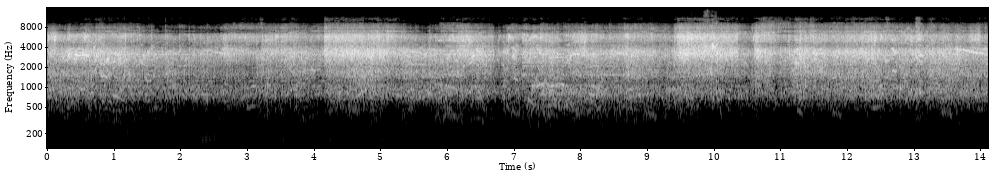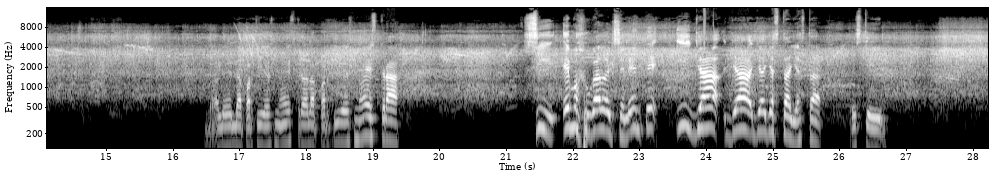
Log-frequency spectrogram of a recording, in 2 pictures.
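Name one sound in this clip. Video game battle effects clash and crackle steadily.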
